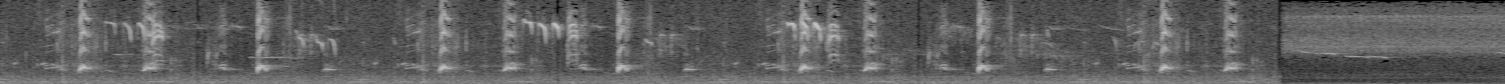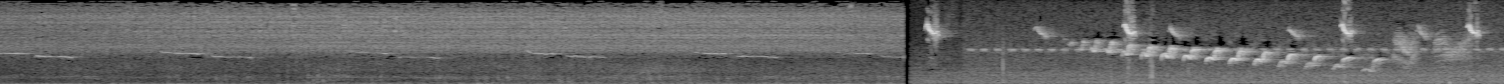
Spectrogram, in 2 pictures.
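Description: Songbird calls in three short recordings. First, repeated sharp calls. Then faint short high notes about once a second over a steady high hiss. Last, loud fast trills of notes falling in pitch.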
